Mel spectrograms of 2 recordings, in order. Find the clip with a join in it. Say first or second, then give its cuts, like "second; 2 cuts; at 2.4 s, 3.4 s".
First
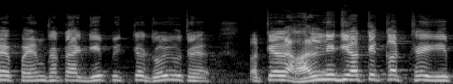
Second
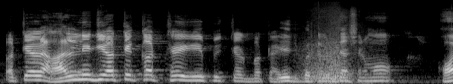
second; 1 cut; at 3.1 s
